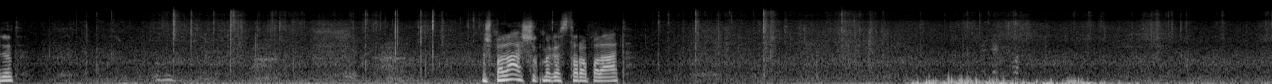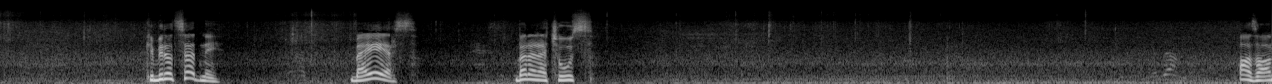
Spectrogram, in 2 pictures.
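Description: Grass and leaves rustle as someone pushes through thick brush.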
